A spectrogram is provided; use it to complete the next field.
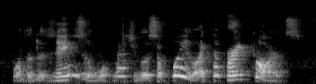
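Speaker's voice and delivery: very high, squeaky voice swooping upward. Praising a show's voice choices, quoting Bill and Ben in a high squeaky voice. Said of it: "high squeaky voices".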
